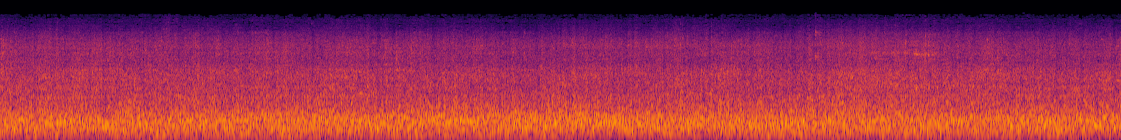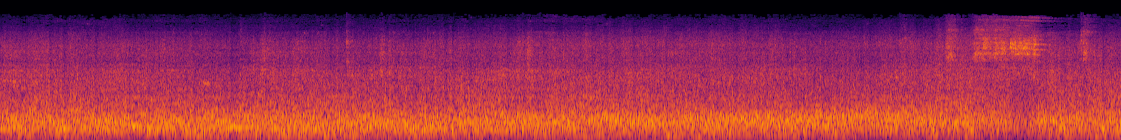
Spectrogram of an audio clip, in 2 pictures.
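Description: Freight train of autorack cars rolling past close by: a loud, steady rumble of steel wheels on the rails.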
